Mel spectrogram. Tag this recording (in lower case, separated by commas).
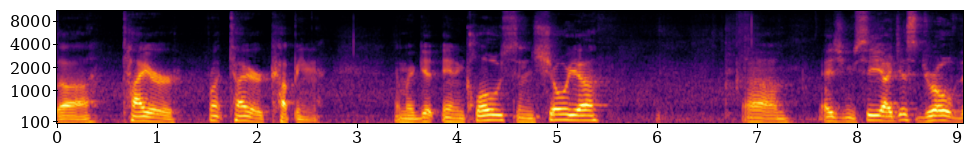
speech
